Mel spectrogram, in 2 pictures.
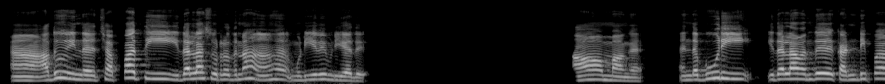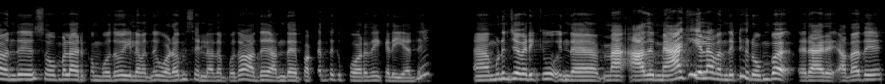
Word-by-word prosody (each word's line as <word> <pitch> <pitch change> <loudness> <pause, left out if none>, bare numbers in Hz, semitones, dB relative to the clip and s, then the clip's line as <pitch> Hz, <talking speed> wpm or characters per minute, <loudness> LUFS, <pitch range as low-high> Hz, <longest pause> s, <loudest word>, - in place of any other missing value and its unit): அ - - +1 0.3
அதுவும் 285 +5 0
இந்த 220 -1 +1 0.2
சப்பாத்தி 300 +5 +2 0.3
இதெல்லாம் 260 +4 +4
சுடுறதுன்னா 230 +2 -2 0.2
ஆஹாம்! 230 +1 -4
முடியவே 225 +4 -2
முடியாது. 180 -5 -2 2.2
ஆமாங்க. 195 -7 -1 0.5
இந்த 215 +2 -1
பூரி, 285 0 +3 0.4
இதெல்லாம் 245 +2 +4
வந்து 255 +2 +1 0.2
கண்டிப்பா 250 +5 -2
வந்து 230 0 -3 0.2
சோம்பலா 225 0 -2
இருக்கும் 200 -2 -12
போதோ, 195 +2 -5
இல்ல 195 - -3
வந்து 190 +3 -8
உடம்பு 200 +5 -4
சரியில்லாத 180 -4 -6
போதோ, 200 +7 -5
அது 200 +1 -4
அந்த 185 +1 -3 0.2
பக்கத்துக்கு 215 +3 -9
போறதே 180 +2 -4
கெடையாது. 165 - -5 0.5
அ 195 - 0
முடிஞ்ச 260 +2 -1
வரைக்கும் 245 +2 -2
இந்த 200 -1 -1 0.3
மே 205 - +7
அ - - -4 0.2
அது 220 +2 +4
மேகியெல்லாம் 290 - +6
வந்துட்டு 220 - -4
ரொம்ப 235 +5 -3 0.4
ரேரு. 185 -1 +4
அதாவது, 215 +4 0
220 Hz, 140 wpm, -22 LUFS, 195-250 Hz, 2.2 s, மே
